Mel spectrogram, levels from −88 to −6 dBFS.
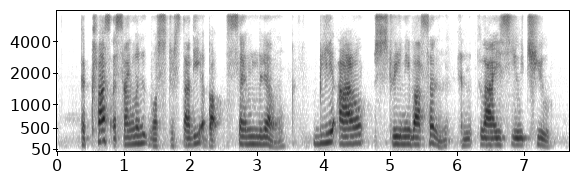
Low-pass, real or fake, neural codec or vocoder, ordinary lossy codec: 7.2 kHz; fake; codec, 16 kHz, 2 kbps, FreqCodec, smaller model; none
